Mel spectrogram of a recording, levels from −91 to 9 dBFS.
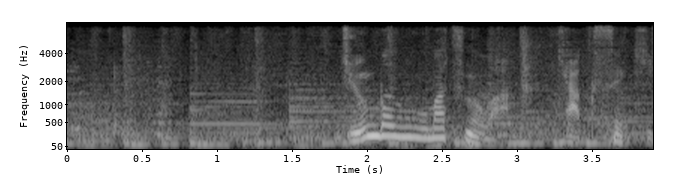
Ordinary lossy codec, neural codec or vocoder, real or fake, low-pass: none; vocoder, 44.1 kHz, 128 mel bands every 512 samples, BigVGAN v2; fake; 7.2 kHz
